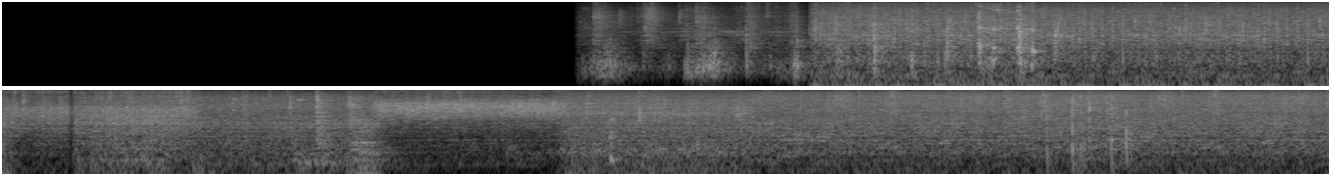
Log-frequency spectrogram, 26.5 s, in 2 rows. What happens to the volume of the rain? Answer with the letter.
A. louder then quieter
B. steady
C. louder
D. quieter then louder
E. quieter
B.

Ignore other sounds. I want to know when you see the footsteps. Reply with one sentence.
You can hear the footsteps from 5.8 to 11.0 s.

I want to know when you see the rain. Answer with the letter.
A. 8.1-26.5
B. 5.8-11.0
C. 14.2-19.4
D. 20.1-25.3
A.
